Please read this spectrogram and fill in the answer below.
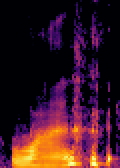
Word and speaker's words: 软: 제가 중국어 발음 중에 제일 부드럽게 하는 발음인 것 같아요. 여러분 한번 해보세요. 루안. 혀가 정말 부드럽게 말아 올라가죠.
